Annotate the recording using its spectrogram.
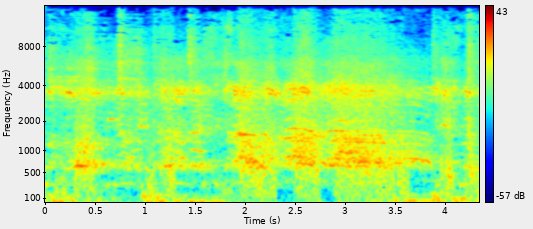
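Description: Concert crowd shouting together in unison, loudest in the second half, over the bass of a hip-hop beat from the PA.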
